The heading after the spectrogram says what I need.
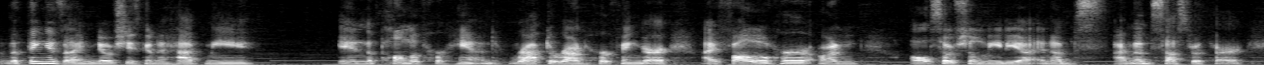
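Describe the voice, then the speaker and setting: A young woman chatting casually to the camera as a book vlogger, with an expressive, gushing and emphatic way of talking. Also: low voice. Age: young adult. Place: small bedroom, indoors.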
